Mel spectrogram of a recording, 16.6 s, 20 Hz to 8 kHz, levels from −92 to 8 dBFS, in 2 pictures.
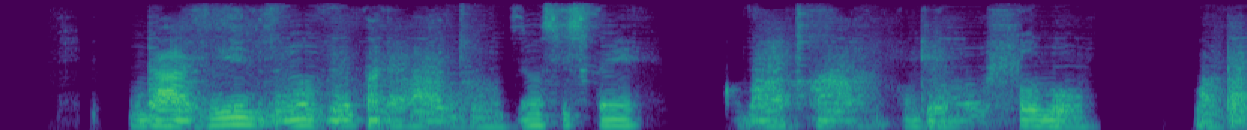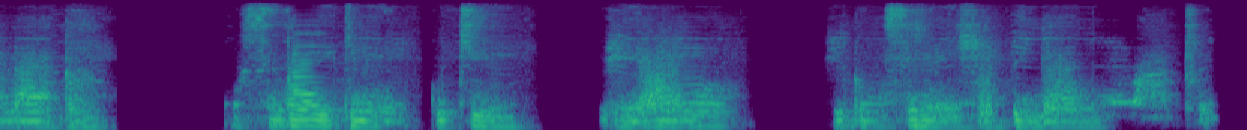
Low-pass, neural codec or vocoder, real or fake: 7.2 kHz; codec, 44.1 kHz, 1.7 kbps, Pupu-Codec; fake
